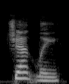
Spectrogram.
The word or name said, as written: gently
